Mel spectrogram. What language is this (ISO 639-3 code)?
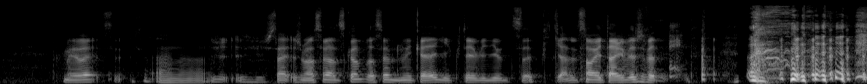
fra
